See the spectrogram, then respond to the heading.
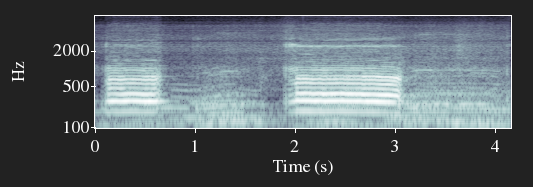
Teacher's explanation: دونوں ہونٹوں کے خشک کنارے، یہ باہر والے کنارے ملیں گے، 1 حرف ادا ہوگا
